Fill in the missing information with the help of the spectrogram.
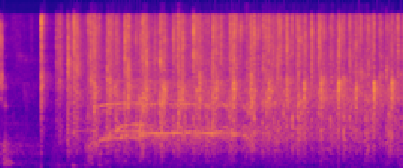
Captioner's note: crowd cheering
